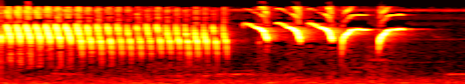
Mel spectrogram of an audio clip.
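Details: A young canary just starting to sing, kept in an aviary: a fast run of high repeated chirps lasting over a second, followed by a few loud downward-sweeping whistles before it falls quiet.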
